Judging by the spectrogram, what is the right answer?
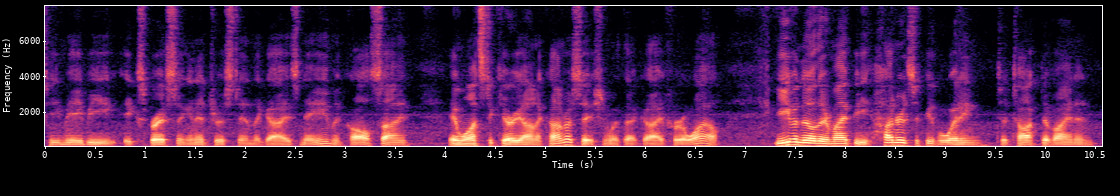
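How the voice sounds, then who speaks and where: A man's voice: low voice, a little mellow. An older American man hosting an informal, unscripted hobby tutorial in a conversational, explanatory way. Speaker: host of an amateur radio tutorial series. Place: home radio room.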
